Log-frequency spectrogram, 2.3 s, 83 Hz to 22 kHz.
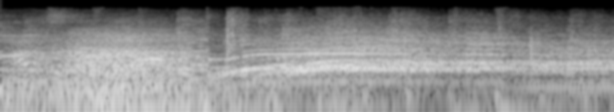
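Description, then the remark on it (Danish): The murmur of Macron supporters gathered in a café in Paris, just before 8 on a Sunday evening as the first presidential election exit polls arrive, erupts into loud cheering partway through, with many voices whooping and shouting together in a sustained roar that holds steady to the end. “Valgstederne er ved at lukke, de første exit-målinger er på vej, cafégæsterne tæller ned, og så bryder jublen løs.”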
